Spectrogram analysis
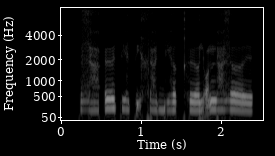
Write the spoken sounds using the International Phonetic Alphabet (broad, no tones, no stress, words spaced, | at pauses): za̤ʔʏː pʲa̤pʲɛ̰xɾa̤bʲɛ̤ə̯ kʰʏə̯jɔ̰n ɾa̤zəːɪ̯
